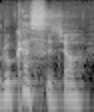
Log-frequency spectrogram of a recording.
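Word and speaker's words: Λουκᾶς: 그의 이름을 헬라식 발음 말하면 루카스죠.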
